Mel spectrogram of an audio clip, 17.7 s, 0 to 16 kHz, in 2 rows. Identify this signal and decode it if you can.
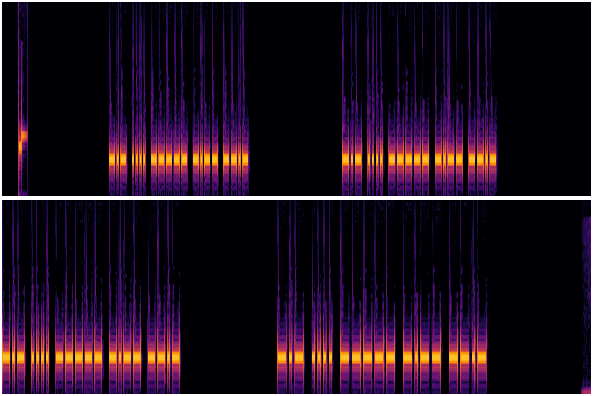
Morse code, heard as a keyed tone, about 34 wpm, 700 Hz. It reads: KH0YQ KH0YQ KH0YQ KH0YQ
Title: Speed Racing - USA 2x2 Call Signs 28wpm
